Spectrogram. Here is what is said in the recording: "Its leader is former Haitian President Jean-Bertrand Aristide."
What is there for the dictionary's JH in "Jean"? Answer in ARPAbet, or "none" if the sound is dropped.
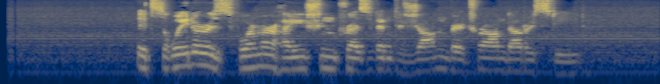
ZH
